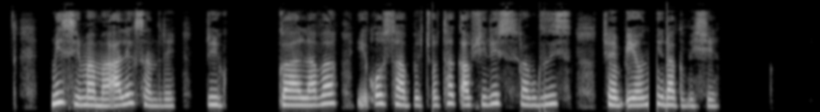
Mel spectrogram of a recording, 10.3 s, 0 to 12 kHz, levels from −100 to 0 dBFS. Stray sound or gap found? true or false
true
